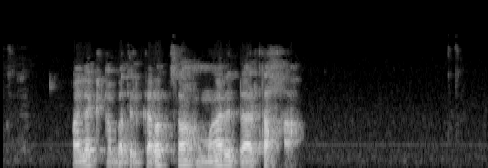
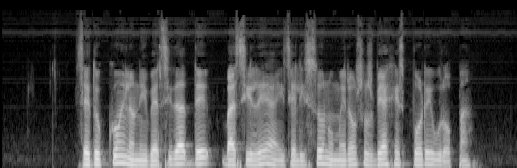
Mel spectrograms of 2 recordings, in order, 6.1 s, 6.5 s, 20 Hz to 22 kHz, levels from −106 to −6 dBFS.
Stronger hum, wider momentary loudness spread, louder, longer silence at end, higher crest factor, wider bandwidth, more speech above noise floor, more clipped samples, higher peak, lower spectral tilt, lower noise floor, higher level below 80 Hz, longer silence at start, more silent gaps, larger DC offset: neither; about the same, 7 LU vs 7 LU; second, -29 LUFS vs -25 LUFS; first, 2.35 s vs 0.6 s; about the same, 20 dB vs 16 dB; second, 7.2 kHz vs 13.5 kHz; about the same, 49 dB vs 49 dB; neither; about the same, -10 dBFS vs -8 dBFS; about the same, -7.5 dB/octave vs -7 dB/octave; first, -77 dBFS vs -73 dBFS; second, -64 dBFS vs -58 dBFS; about the same, 0.9 s vs 1 s; neither; neither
